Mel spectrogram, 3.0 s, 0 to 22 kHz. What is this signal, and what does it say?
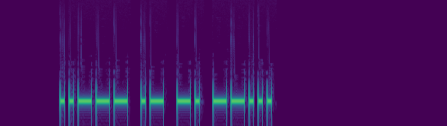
Morse code, heard as a keyed tone, about 40 wpm, 700 Hz. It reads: 2AN7
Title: Common Cut Numbers - 4-Digit 40wpm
